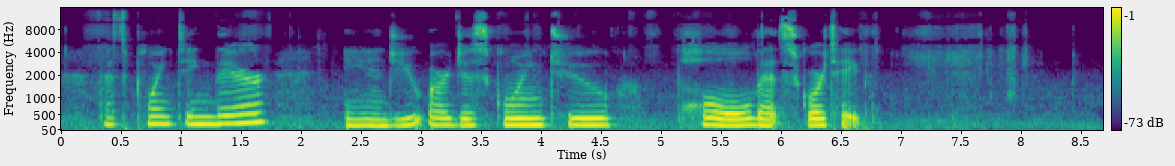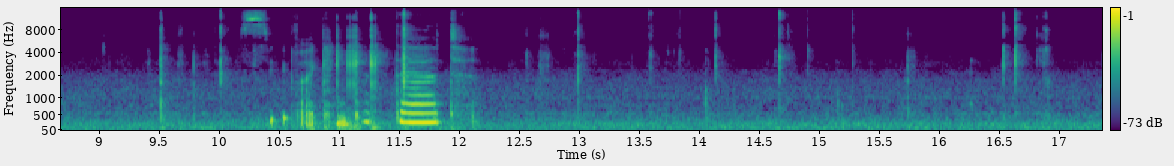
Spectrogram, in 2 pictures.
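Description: Fingers press and crease paper with soft rustles.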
